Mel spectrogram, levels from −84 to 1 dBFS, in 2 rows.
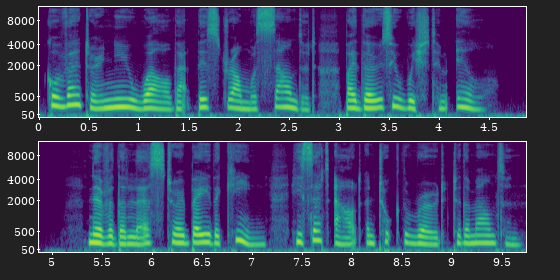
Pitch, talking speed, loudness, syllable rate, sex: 195 Hz, 180 wpm, -19 LUFS, 4.6 syllables/s, female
